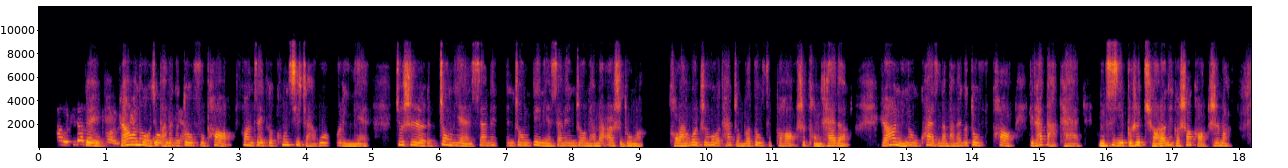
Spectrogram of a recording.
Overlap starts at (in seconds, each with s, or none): 0.7 s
